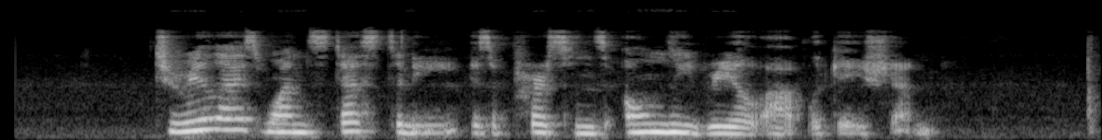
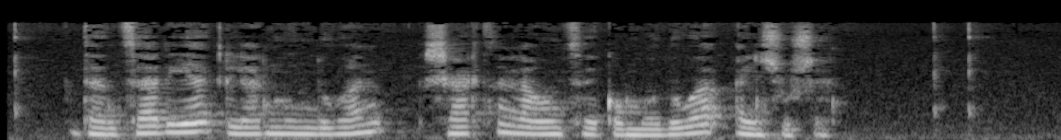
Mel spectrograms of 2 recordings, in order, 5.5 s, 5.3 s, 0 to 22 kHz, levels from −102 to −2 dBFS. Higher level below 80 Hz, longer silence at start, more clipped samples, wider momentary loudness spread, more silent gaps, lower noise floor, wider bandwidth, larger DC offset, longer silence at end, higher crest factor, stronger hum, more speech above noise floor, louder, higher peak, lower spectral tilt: second, -68 dBFS vs -56 dBFS; first, 0.8 s vs 0.35 s; neither; second, 15 LU vs 20 LU; neither; first, -69 dBFS vs -55 dBFS; second, 9.2 kHz vs 11.5 kHz; neither; first, 0.85 s vs 0.6 s; about the same, 16 dB vs 16 dB; neither; first, 44 dB vs 29 dB; about the same, -25 LUFS vs -27 LUFS; about the same, -10 dBFS vs -10 dBFS; about the same, -5.5 dB/octave vs -5.5 dB/octave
